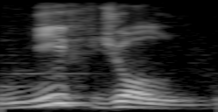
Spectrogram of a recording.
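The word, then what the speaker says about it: Nyfjäll: Adam Nifol. – Ni, pardon Nifjol. Nifjol. Bunlar çok garip okunuyor ya.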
